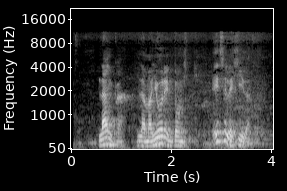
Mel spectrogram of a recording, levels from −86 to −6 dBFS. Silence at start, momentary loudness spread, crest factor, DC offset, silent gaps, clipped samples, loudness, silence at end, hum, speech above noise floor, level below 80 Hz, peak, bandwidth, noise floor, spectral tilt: 0.15 s; 14 LU; 18 dB; under 0.1%; none; under 0.1%; -23 LUFS; 0.15 s; none; 24 dB; -54 dBFS; -6 dBFS; 11.5 kHz; -47 dBFS; -6 dB/octave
